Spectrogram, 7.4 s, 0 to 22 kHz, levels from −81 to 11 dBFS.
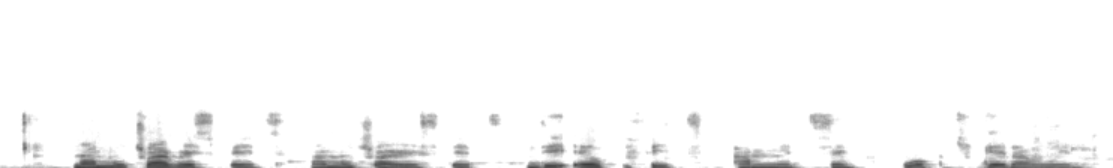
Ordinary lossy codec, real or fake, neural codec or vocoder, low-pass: Opus, 24 kbps; fake; codec, 16 kHz, 8 kbps, FreqCodec, larger model; 7.2 kHz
